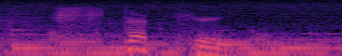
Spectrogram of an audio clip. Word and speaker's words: Szczecin: Perhaps if only to teach people how to pronounce the name of her hometown in Poland. It's Szczecin.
